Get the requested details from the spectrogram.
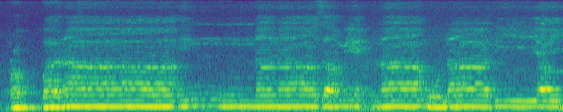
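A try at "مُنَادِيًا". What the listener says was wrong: D-nya pendek. Munadiyai. Saya contohkan munadiyai yunadi.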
